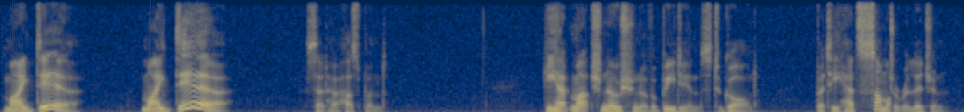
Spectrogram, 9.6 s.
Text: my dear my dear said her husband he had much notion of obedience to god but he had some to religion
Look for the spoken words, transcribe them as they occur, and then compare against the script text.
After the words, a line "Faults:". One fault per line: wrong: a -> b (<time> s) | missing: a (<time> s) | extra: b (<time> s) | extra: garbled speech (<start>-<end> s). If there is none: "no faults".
my dear my dear said her husband he had much notion of obedience to god but he had some to religion
Faults:
no faults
